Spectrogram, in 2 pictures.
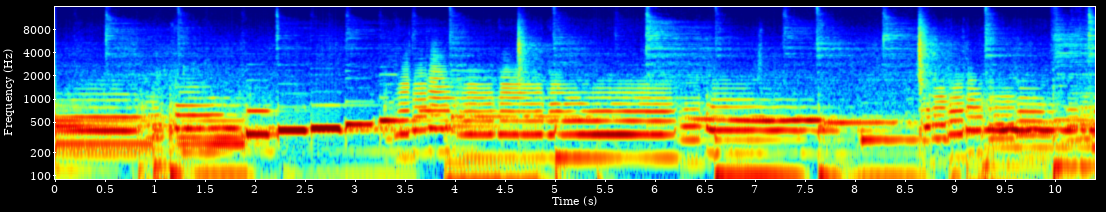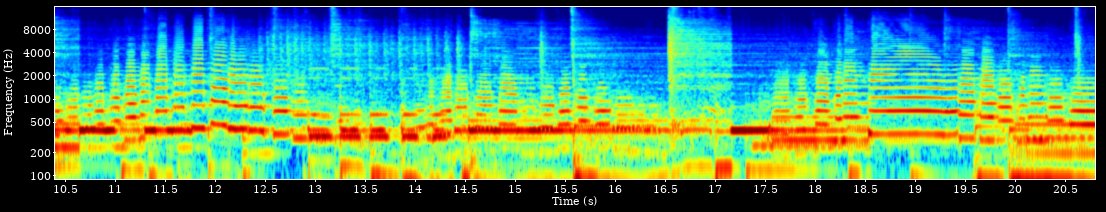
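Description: Valve trombone playing a jazz solo line, its pitch rising and falling smoothly, over double bass and drums with cymbals.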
